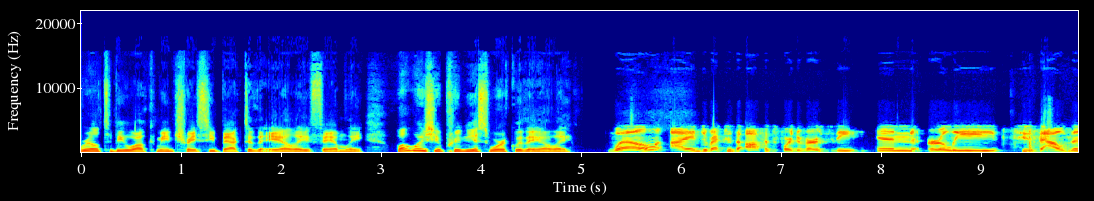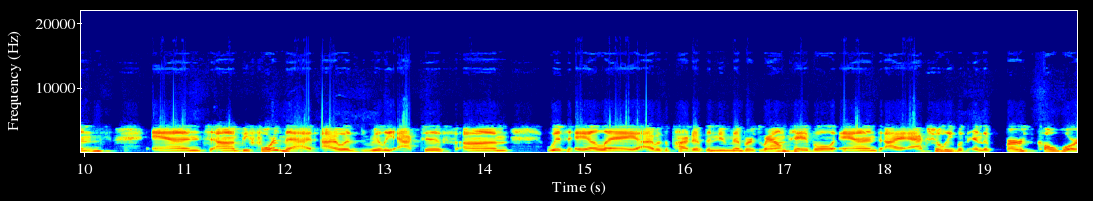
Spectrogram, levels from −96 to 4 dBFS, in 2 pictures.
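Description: The noise suppressor misjudged part of the signal as noise between 7.74 and 7.89 s and pulled it down by up to about 21 dB. This sound cut by the noise suppressor comes across as a brief dip in level, roughly 150 ms long.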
